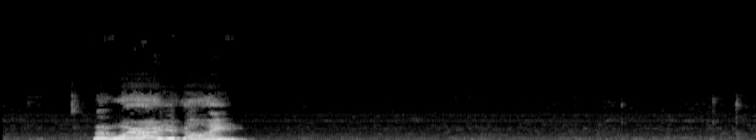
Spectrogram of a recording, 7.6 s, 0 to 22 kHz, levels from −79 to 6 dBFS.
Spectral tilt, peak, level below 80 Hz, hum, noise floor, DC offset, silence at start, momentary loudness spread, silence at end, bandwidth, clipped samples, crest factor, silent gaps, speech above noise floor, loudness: -6.5 dB/octave; 0 dBFS; -56 dBFS; none; -58 dBFS; under 0.1%; 0.95 s; 9 LU; 5.15 s; 7.6 kHz; under 0.1%; 18 dB; none; 47 dB; -12 LUFS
